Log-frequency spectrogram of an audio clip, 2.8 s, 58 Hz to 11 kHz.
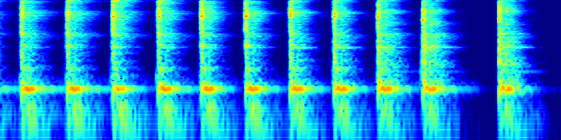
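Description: A metal brake pad retaining pin in a Ferrari brake caliper is tapped in with a drift, giving 11 separate sharp, ringing ticks with a clear tone around 395 Hz. The last tap, after a short pause, sounds solid, showing the pin is fully seated and needs no more force.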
